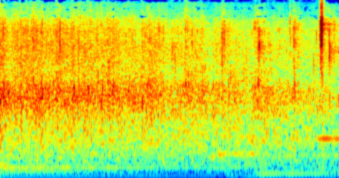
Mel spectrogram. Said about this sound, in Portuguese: Se coloque de pé, por favor, aplaudindo o nome do Senhor.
